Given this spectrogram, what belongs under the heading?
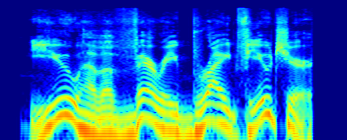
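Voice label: you have a very bright future, male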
